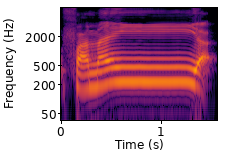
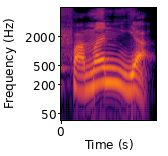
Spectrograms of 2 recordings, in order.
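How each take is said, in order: First: The n is nasalized and held into the ya. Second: The n is pronounced clearly before the ya. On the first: The speaker calls it right. "take your time a little bit on the noon" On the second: The speaker calls it wrong. "Don't say faman ya. When you say faman ya, you are applying idhar"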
